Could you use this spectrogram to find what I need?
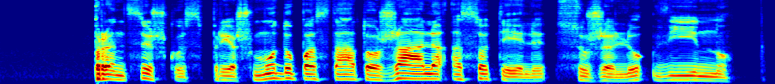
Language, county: Lithuanian, Utena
